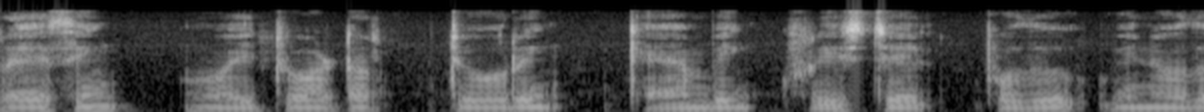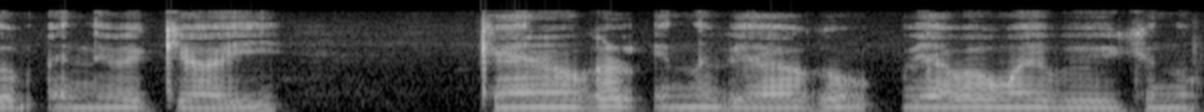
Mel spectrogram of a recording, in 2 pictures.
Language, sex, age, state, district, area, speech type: Malayalam, male, 45-60, Kerala, Palakkad, rural, read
